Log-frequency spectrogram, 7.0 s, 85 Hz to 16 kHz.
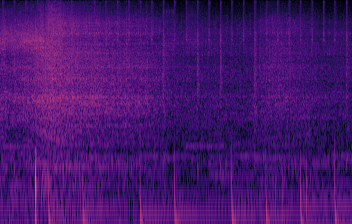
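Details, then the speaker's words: BMW E90 325i idling just after new spark plugs, aftermarket coil packs, oil and filter service: quiet, even idle with soft regular pulses and no misfire stumble, all coils working; normal idle. "so sound that sounds healthy yeah I always want to check I've had it before where I haven't replanted the coils properly but they're definitely all working fine"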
